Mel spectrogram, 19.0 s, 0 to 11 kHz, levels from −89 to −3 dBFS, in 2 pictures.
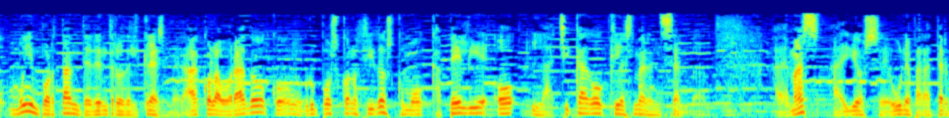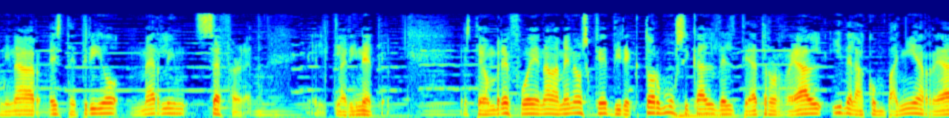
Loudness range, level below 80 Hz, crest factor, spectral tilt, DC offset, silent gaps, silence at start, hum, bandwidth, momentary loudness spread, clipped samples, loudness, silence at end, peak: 4 LU; -46 dBFS; 18 dB; -5.5 dB/octave; under 0.1%; none; 0 s; none; 7.6 kHz; 14 LU; under 0.1%; -24 LUFS; 0 s; -6 dBFS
